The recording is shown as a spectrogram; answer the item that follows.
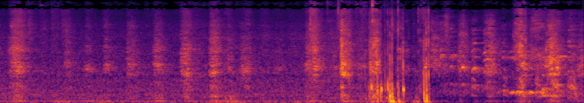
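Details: Blue, a female American Bully hiding under a blanket, pants in quick, breathy bursts about twice a second, broken midway by louder snorts and rustling.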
